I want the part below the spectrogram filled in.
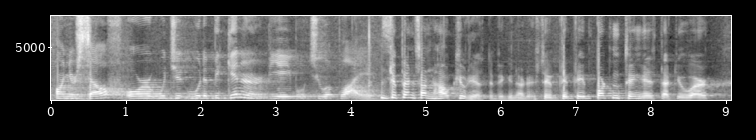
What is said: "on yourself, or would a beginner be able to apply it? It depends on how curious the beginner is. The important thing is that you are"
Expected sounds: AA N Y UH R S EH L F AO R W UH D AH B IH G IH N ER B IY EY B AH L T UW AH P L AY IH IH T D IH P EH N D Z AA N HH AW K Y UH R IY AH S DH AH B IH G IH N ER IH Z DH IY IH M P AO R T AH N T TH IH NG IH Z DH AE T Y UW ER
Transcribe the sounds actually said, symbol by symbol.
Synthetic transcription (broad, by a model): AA N Y UH R S EH L F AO R W UH D AH B IH G IH N ER B IY EY B AH L T UW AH P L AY IH IH T D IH P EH N D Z AA N HH AW K Y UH R IY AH S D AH B IH G IH N ER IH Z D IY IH M P AO R T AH N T T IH NG IH Z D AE T Y UW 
